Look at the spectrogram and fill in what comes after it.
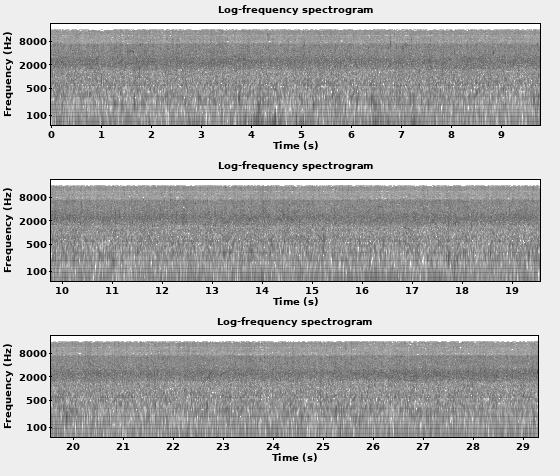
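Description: Steady rain falling on open lake water: an even, unbroken hiss of many small drops.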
